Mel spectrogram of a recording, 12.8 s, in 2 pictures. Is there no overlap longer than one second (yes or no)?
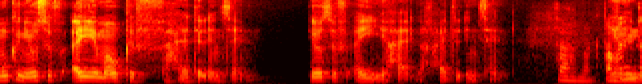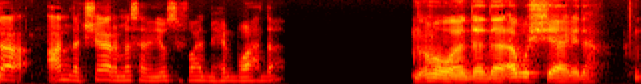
yes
